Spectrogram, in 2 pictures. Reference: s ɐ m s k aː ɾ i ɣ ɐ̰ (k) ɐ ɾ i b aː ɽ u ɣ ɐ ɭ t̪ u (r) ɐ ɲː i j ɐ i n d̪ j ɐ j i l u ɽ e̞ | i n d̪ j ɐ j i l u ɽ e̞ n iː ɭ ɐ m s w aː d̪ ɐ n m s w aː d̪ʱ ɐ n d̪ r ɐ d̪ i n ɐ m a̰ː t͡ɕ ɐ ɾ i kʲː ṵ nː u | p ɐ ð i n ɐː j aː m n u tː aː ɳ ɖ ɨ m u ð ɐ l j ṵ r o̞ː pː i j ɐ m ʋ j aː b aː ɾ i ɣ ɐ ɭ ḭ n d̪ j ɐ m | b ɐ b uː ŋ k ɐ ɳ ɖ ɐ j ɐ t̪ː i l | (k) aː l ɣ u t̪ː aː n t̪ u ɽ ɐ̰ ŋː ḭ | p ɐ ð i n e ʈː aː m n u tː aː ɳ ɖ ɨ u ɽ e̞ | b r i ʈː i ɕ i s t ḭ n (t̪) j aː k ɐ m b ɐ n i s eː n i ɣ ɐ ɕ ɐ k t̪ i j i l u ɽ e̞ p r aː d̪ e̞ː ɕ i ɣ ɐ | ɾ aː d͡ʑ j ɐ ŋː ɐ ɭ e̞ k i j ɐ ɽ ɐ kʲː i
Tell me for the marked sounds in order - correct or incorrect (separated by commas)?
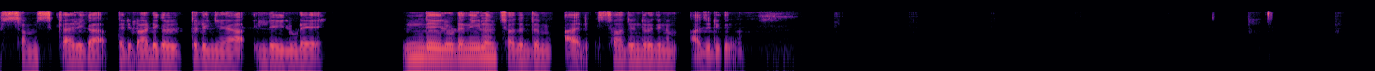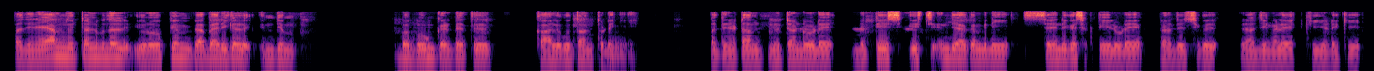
incorrect, incorrect, correct, incorrect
